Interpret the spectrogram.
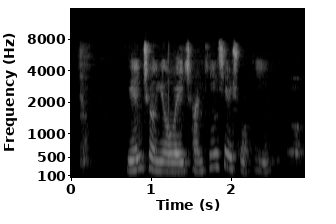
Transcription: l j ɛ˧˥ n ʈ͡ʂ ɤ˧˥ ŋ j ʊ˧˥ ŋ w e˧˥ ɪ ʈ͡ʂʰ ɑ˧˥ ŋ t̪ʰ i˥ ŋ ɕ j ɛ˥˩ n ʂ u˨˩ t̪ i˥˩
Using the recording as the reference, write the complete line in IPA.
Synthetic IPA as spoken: l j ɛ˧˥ n ʈ͡ʂʰ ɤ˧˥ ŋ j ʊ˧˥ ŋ w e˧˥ ɪ ʈ͡ʂʰ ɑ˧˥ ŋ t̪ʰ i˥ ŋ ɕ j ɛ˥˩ n ʂ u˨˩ t̪ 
